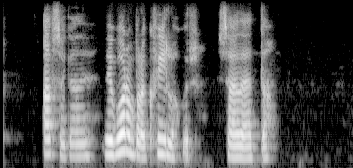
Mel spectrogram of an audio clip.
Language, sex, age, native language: Icelandic, female, 20-29, Icelandic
